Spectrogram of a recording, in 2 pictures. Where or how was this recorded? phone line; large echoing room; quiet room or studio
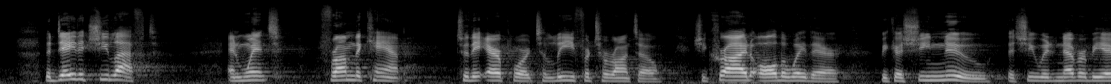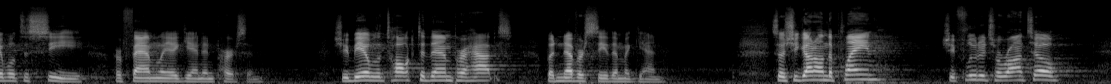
large echoing room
